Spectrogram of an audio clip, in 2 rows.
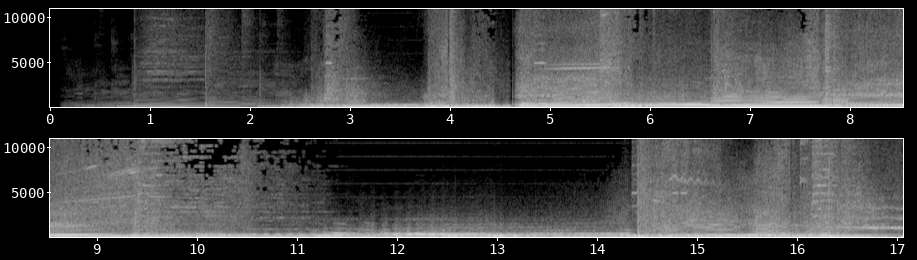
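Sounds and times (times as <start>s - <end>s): car engine revving through gears: 3.8s - 11.2s, 13.0s - 17.0s.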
